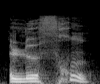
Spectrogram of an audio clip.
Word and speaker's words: front: Le front. Final T not pronounced. Le front. Okay, remember this nasal on, on. Le front.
